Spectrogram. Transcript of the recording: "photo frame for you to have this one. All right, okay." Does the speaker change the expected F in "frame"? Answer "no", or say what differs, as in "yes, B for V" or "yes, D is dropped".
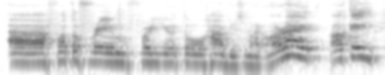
no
